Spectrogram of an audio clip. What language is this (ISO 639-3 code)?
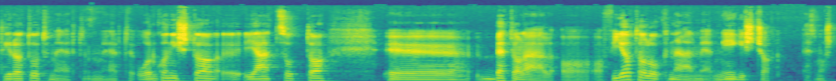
hun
